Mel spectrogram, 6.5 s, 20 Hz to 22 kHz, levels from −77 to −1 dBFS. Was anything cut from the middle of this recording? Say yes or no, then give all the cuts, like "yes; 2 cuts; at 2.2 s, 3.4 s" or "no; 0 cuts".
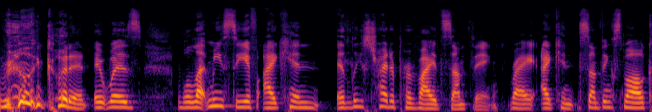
yes; 2 cuts; at 1.7 s, 5.0 s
